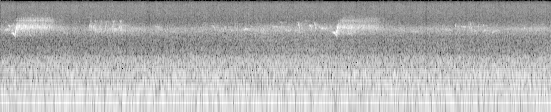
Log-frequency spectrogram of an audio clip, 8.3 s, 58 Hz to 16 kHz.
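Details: Bald eagle couple at a Big Bear Valley nest cam, 07/12/2023: three separate high, thin piping calls, each under a second, spaced several seconds apart, with weaker notes between, over a loud continuous low rumble.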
